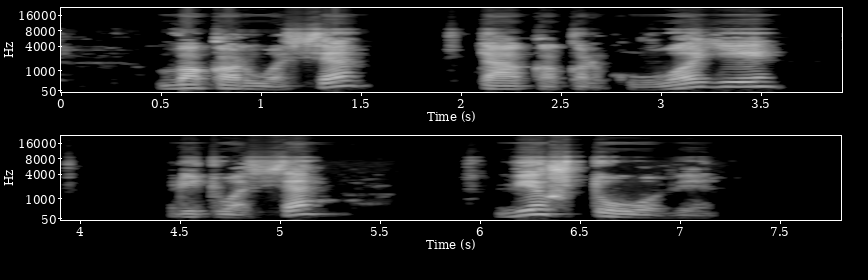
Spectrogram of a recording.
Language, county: Lithuanian, Kaunas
